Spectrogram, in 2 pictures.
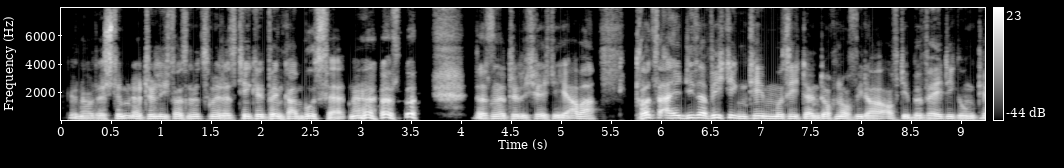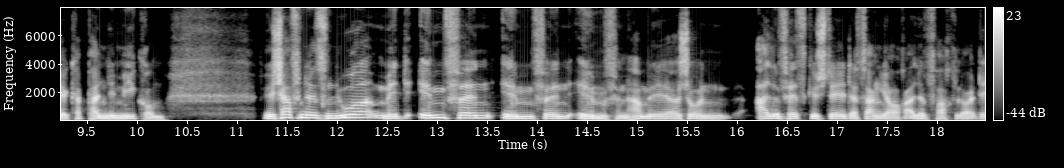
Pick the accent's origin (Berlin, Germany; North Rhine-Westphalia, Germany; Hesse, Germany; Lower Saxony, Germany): Lower Saxony, Germany; Hanover; als Hannoveraner nur sagen. Und äh, ich komme ja sogar aus dem Stadtteil Linden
